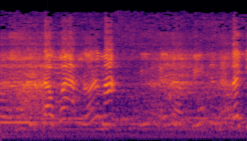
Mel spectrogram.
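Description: People's voices talking, mostly in the first second, then quieter; only speech and chatter, no other distinct sound.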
